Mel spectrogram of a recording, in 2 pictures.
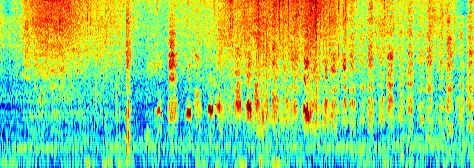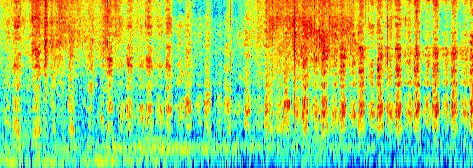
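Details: Beagle out on its morning walk near garden plants, breathing in soft, airy pants a little over once per second, with a few faint high tones early and a low hum in the background.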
